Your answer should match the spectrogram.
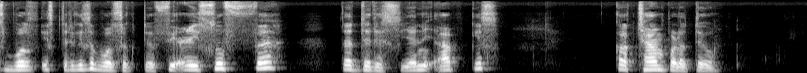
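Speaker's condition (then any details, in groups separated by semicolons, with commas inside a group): No condition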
